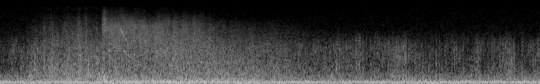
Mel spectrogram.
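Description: A fiery blast roars up in a rush.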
